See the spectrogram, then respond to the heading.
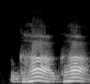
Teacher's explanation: घ का उच्चारण कहाँ से होता है? कंठ से होता है।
